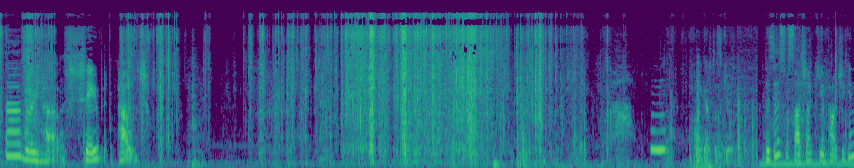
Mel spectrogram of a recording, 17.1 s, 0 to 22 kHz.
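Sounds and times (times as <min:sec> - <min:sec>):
plastic wrapper crinkling: 0:00.0 - 0:01.3, 0:02.2 - 0:12.1, 0:15.9 - 0:17.0.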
